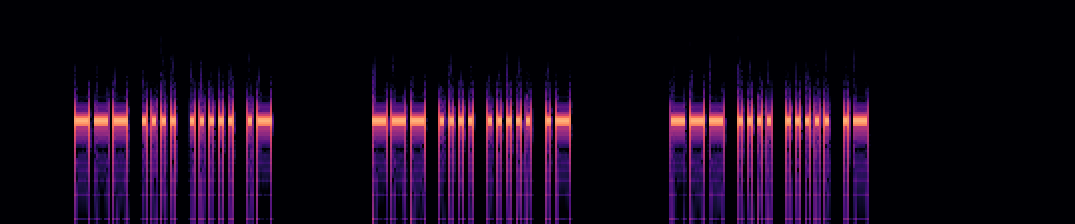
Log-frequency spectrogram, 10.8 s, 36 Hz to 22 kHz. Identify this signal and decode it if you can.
Morse code, heard as a keyed tone, about 25 wpm, 700 Hz. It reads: OH5A OH5A OH5A
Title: DXCC-100 Call Signs - 4 Characters - Repeated 3x - 25wpm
